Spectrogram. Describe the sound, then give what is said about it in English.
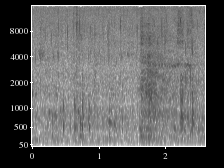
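A cap is twisted off a plastic water container for a baptism, with a few dry ratcheting clicks and a brief scraping rush, quiet, with no one speaking. “All right, let's bring the water. And who's going to be baptized first? Take the top off.”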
